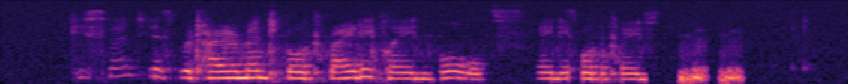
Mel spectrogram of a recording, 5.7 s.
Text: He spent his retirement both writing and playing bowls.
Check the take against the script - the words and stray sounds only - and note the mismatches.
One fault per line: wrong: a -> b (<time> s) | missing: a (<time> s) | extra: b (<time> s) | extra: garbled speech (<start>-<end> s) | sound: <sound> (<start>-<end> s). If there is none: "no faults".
missing: and (2.6 s)
extra: garbled speech (3.6-4.4 s)
sound: laugh (4.5-5.0 s)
